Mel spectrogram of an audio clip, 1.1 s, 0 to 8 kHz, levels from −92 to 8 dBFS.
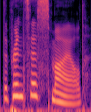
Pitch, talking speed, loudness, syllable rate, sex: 225 Hz, 160 wpm, -16 LUFS, 4.5 syllables/s, female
